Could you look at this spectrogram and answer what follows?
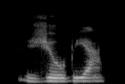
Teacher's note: es una lateral es una lateral palatal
